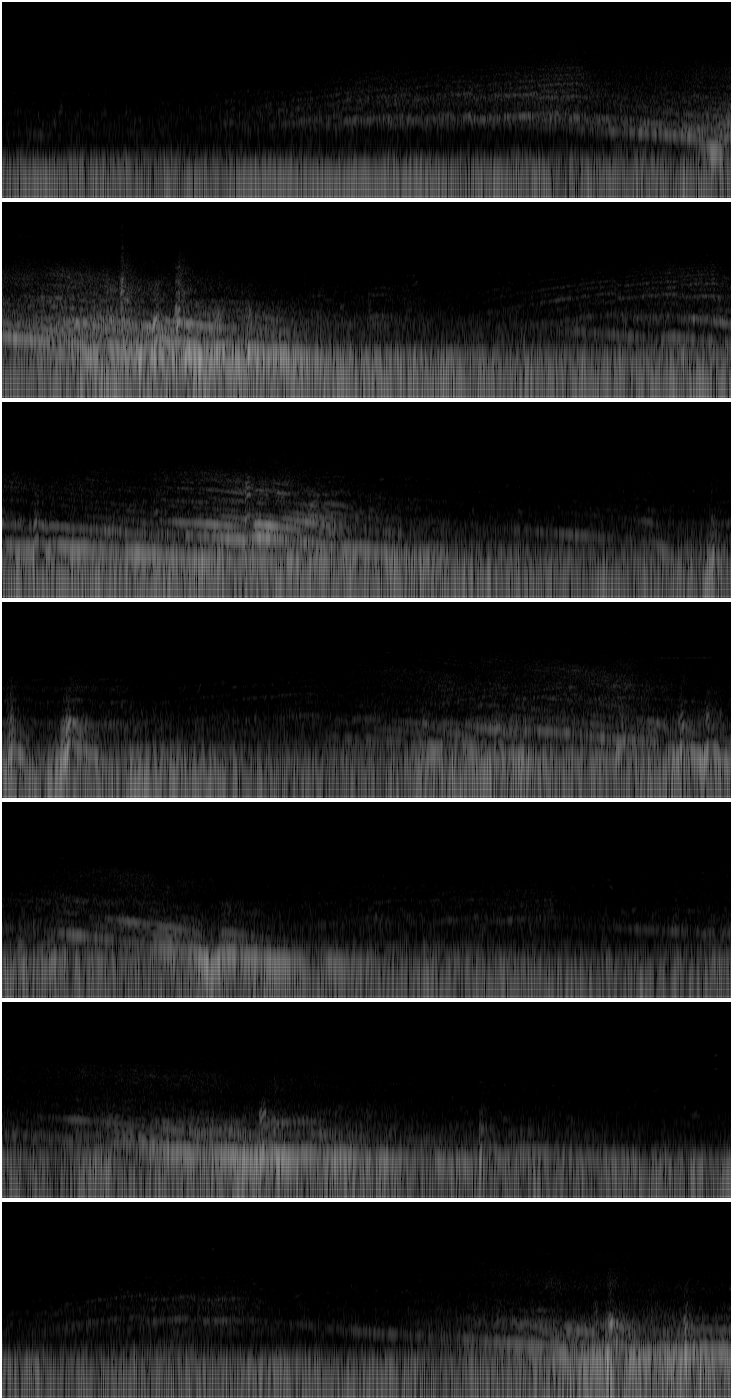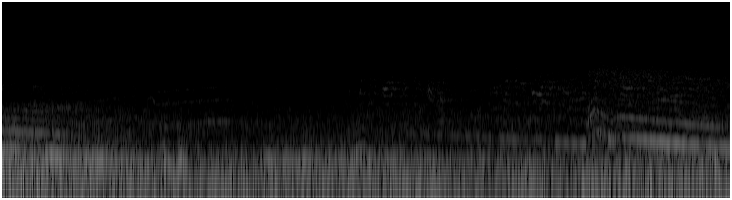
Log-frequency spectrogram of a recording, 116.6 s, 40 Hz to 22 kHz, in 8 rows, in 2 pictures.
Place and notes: Scarborough District, UK - Motorcycle Road Racing 2016 ... Gold Cup ...
Sidecar practice ... Mere Hairpin ... Oliver's Mount ... Scarborough ... open lavalier mics clipped to baseball cap ...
